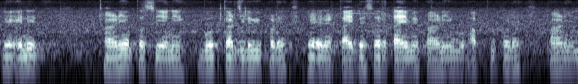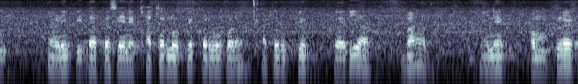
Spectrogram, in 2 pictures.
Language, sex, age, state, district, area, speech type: Gujarati, male, 30-45, Gujarat, Narmada, rural, spontaneous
